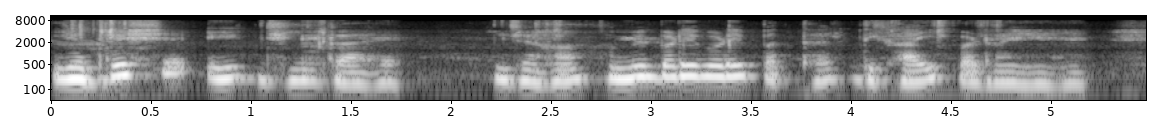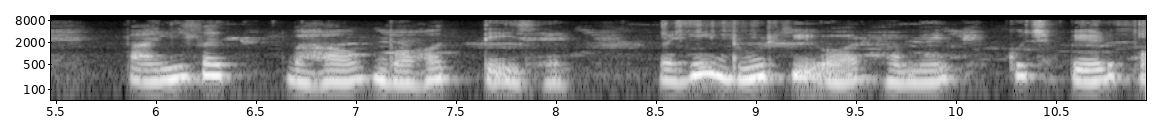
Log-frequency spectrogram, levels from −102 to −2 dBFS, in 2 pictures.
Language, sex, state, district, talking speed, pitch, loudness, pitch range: Hindi, female, Jharkhand, Jamtara, 160 wpm, 190 Hz, -19 LUFS, 170-225 Hz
